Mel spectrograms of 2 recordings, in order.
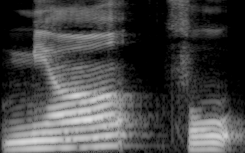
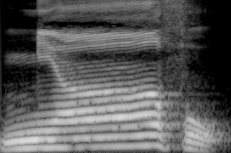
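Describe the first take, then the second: First: The n is hidden in a nasalized vowel. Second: The same.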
